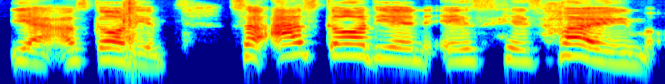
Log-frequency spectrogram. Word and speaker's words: Asgardian: potter or something um asgardian asgardian is how you pronounce it yeah asgardian so asgardian is his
